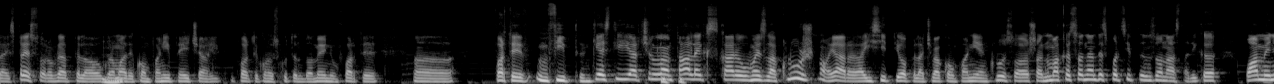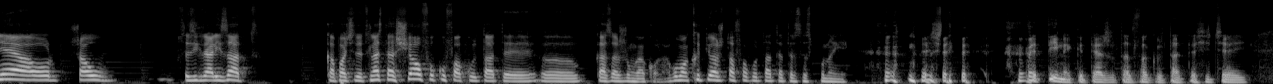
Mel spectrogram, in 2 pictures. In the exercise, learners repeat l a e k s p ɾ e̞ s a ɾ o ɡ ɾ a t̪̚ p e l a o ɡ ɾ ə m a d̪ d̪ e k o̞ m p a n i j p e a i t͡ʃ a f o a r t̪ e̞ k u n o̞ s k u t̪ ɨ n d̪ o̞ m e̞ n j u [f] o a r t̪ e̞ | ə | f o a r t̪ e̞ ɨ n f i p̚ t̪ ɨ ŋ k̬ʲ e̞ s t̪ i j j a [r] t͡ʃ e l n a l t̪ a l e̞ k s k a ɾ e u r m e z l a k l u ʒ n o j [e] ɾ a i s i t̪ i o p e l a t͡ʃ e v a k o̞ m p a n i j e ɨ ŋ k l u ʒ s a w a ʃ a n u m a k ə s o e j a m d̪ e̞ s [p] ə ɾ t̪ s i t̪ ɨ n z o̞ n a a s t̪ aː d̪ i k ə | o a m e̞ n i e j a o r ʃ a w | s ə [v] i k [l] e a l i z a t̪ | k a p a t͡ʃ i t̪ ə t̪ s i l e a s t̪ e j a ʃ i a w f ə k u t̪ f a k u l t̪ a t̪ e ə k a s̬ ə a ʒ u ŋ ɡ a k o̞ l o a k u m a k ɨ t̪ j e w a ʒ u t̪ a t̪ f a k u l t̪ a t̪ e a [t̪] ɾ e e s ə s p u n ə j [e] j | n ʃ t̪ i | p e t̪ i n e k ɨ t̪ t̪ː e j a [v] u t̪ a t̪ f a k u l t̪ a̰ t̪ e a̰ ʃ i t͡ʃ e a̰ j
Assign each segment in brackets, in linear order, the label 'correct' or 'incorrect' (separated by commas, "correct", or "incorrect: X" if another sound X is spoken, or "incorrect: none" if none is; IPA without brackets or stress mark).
correct, correct, incorrect: a, correct, incorrect: z, incorrect: r, correct, correct, incorrect: ʒ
